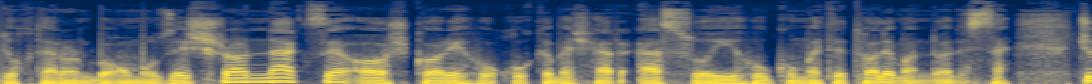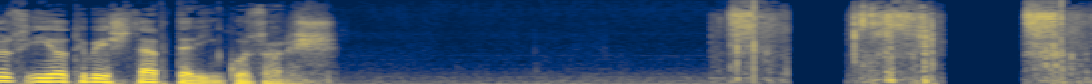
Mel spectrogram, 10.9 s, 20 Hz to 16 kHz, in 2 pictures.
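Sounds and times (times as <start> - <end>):
speech: 0.0 - 7.2
low hum: 1.7 - 9.1
book pages being turned: 9.0 - 10.9.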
